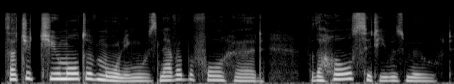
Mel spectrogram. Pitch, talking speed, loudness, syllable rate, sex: 190 Hz, 200 wpm, -17 LUFS, 5.6 syllables/s, female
